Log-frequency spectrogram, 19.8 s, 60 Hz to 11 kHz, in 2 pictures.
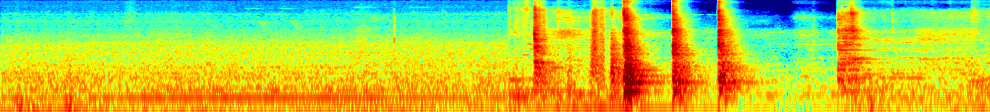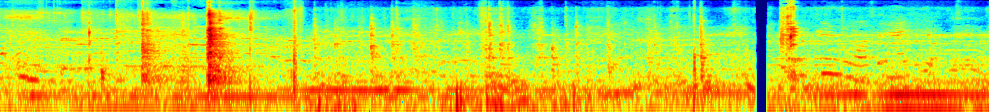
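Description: Low room tone, then a cluster of loud, sharp metallic knocks and clanks about five to seven seconds in, with a few more near 8.5 and 12 seconds, from hands and tools working on an old riding lawn mower.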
